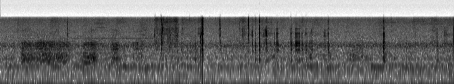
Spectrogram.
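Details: Male Basset Hound sniffing in a series of short, breathy bursts for about three seconds, followed by a quieter stretch with scattered sharp clicks and taps.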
